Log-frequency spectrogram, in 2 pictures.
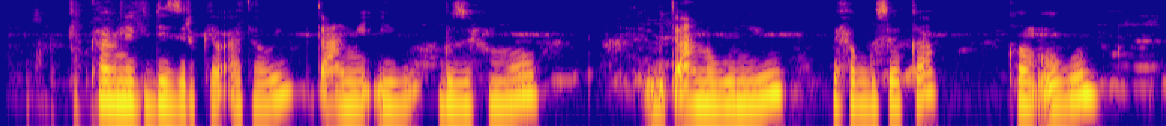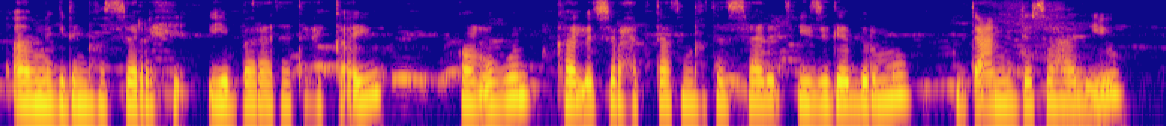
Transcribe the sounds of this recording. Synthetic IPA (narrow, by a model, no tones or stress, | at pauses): kʰaβnɨɡd̪izɨɾɨkʰːɐβʔa̰t̪ʰawibɨt̪ʼaʕmḭʔbɨzuħɨmːo̞ | bɨt̪ʼaʕmiwʊnɨjːu | b̥ɨħɨɡusɐkːa | kʰɐmʔuwʊnʔaβnɨɡd̪inɨxɨsɐrːɨħjɛbaɾat̪ʰat̪ʕɨkʰːa̰ʔɨjːukʰɐmʔuwʊnkʰalʔo̞t̪sɨɾaħt̪ʰɨ̥t̪ʰat̪nɨxɨt̪ʰɐsalɨt̪ʼjɛzɨɡɐbːɨɾɨmːo̞bɨt̪ʼaʕmid̪ɐsfɐɦalɨjːu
